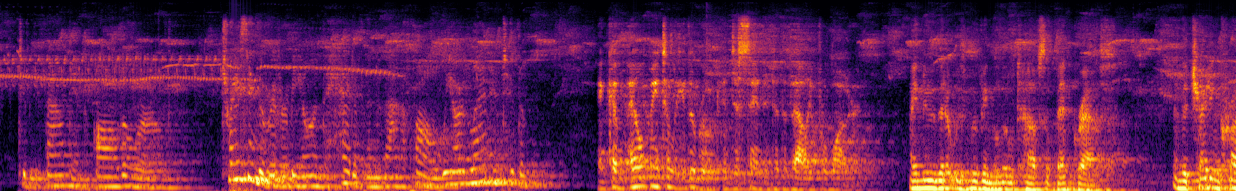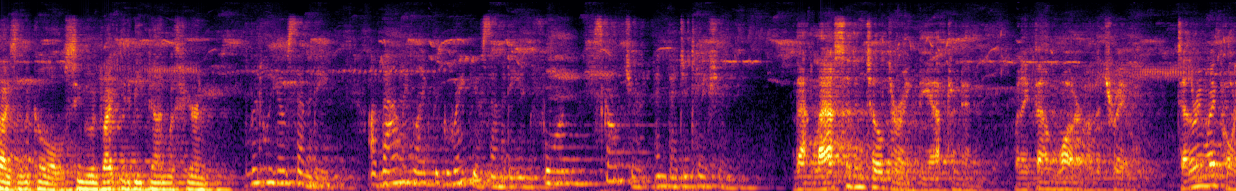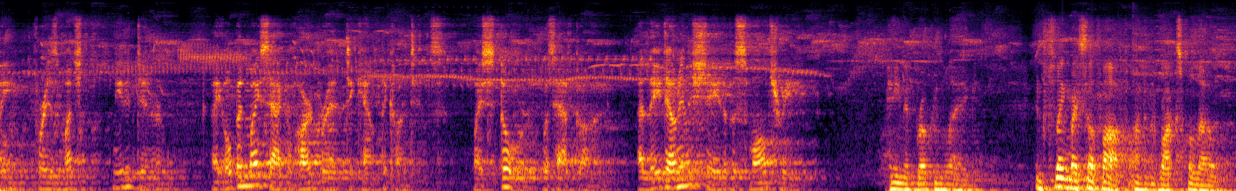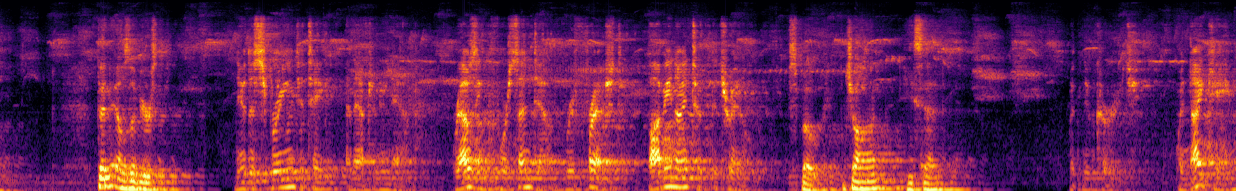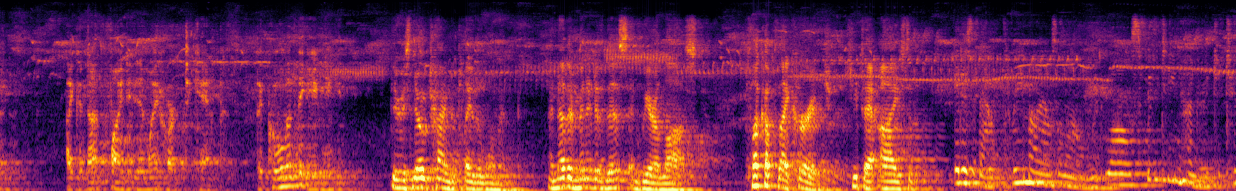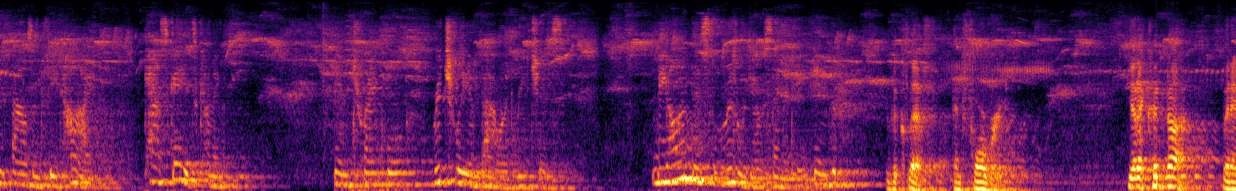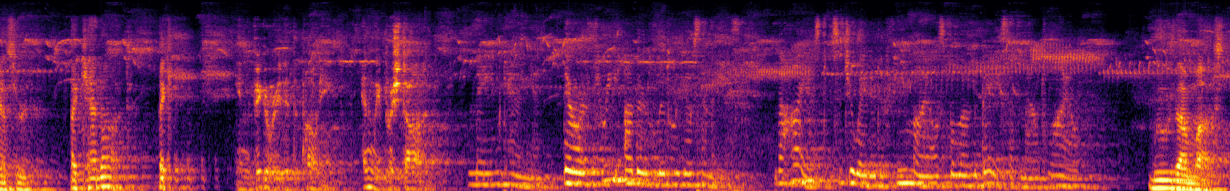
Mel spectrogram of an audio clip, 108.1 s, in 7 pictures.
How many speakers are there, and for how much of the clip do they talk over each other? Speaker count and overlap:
3, no overlap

